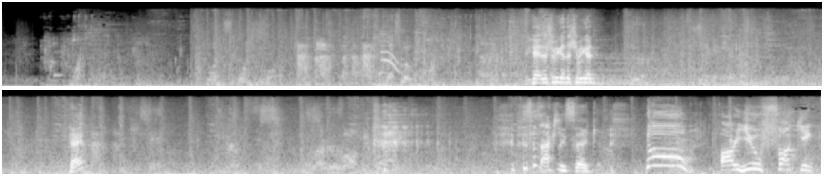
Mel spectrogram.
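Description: Game combat effects whoosh and crash.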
